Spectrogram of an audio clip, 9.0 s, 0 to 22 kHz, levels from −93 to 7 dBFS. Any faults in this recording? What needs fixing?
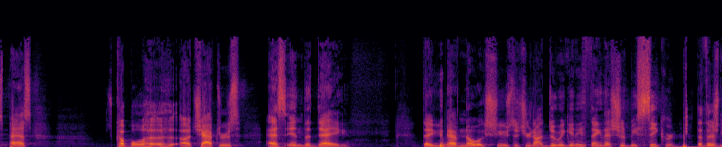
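Corrupt frame decoded faults occur at 5.49–5.63 s, 7.28–7.34 s and 8.53–8.60 s in this speech clip. Each is a short burst of misplaced energy. Flipped bits in the compressed stream made the decoder apply wrong gains and spectral codes. The first burst is the loudest, peaking around −15 dBFS, and spans what sounds like a handful of frames. The later two peak around −30 and −20 dBFS and sound like a couple of frames each. Enable checksum or CRC validation so damaged frames are concealed rather than played.

A DC step begins at 8.32 s and holds to the end of the clip. The waveform's zero line jumps abruptly and stays offset, producing a low thump at the onset while the speech continues unchanged. This points to a converter recalibrating or an offset-carrying input being switched in mid-recording. Apply a high-pass or DC-blocking filter in the input chain and avoid switching sources while recording.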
